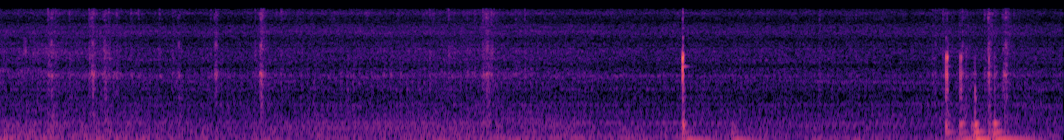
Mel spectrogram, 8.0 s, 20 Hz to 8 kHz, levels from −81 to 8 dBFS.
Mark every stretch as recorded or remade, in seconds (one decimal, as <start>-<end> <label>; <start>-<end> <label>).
0.0-8.0 recorded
